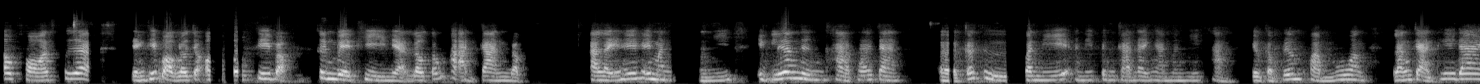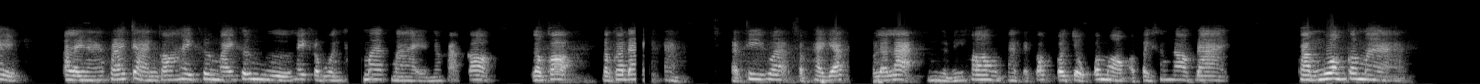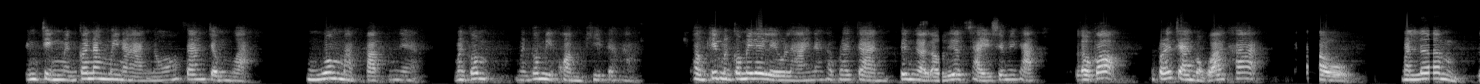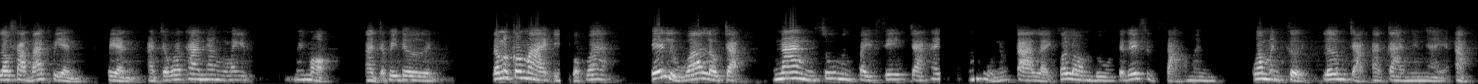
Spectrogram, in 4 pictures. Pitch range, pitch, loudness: 190-240 Hz, 210 Hz, -17 LUFS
